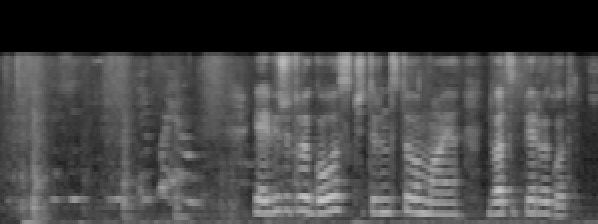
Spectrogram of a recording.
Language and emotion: Russian, neutral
